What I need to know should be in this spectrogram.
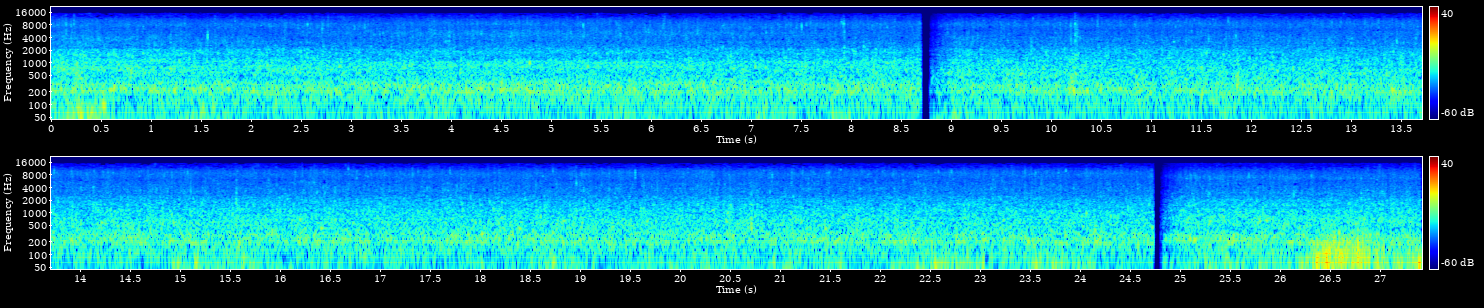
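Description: Water splashes as a man washes something in a bucket.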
